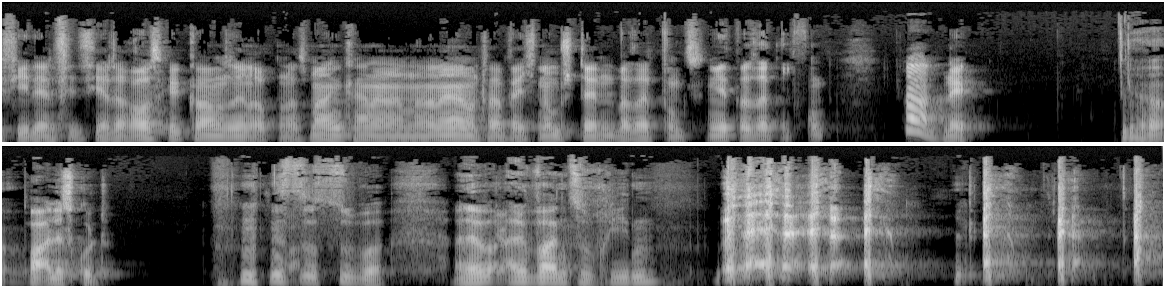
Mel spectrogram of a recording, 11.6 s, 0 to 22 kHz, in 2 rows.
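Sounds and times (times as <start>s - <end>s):
speech: 0.0s - 5.0s, 5.6s - 9.8s
laughter: 6.8s - 7.6s
person coughing harshly: 9.4s - 11.6s.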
